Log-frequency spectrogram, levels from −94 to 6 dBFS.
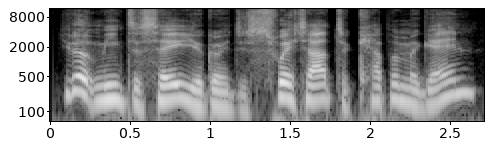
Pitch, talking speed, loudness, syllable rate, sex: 165 Hz, 285 wpm, -16 LUFS, 6.2 syllables/s, male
